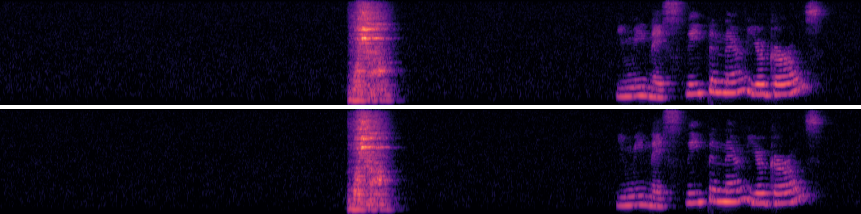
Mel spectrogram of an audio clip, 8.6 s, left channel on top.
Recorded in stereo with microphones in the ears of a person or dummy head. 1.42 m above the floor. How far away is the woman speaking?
About 1.1 m.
